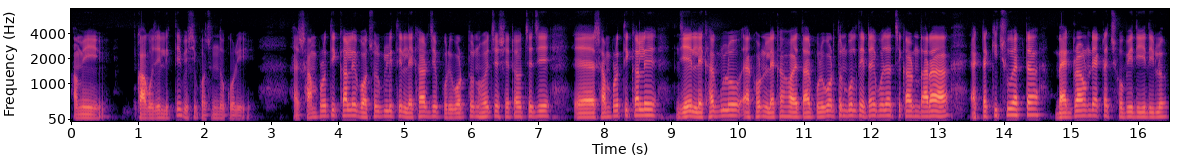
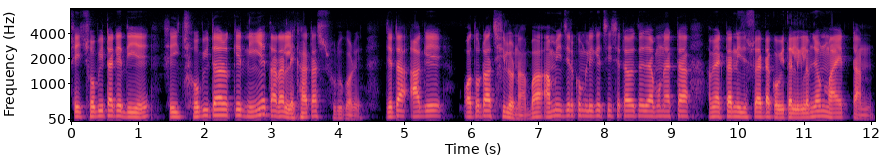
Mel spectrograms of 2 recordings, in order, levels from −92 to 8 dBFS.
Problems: none marked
